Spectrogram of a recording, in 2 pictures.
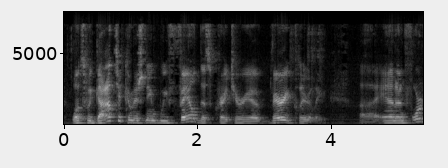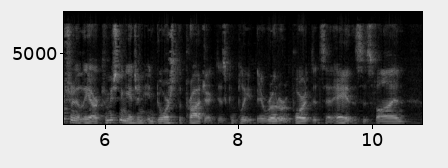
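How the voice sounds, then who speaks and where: A man's medium-pitched voice at a fairly quick pace, with ordinary pitch variation and big swings in loudness. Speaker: energy engineer presenting case studies. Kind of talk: presentation. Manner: fast.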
